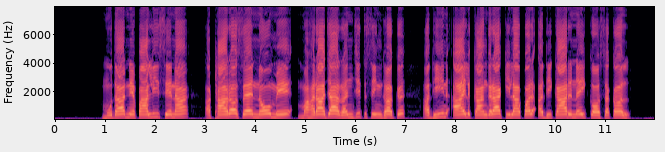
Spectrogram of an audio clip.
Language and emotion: Maithili, neutral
